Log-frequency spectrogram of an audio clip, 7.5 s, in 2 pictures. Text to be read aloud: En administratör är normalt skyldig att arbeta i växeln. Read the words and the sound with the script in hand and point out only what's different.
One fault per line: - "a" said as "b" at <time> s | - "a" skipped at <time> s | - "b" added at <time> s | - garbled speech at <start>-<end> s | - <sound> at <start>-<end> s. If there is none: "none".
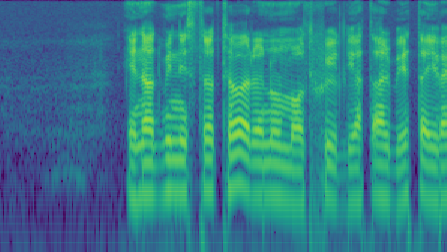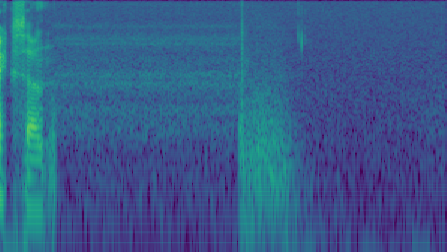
none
